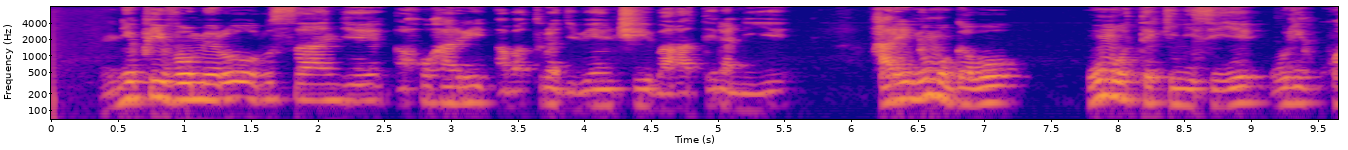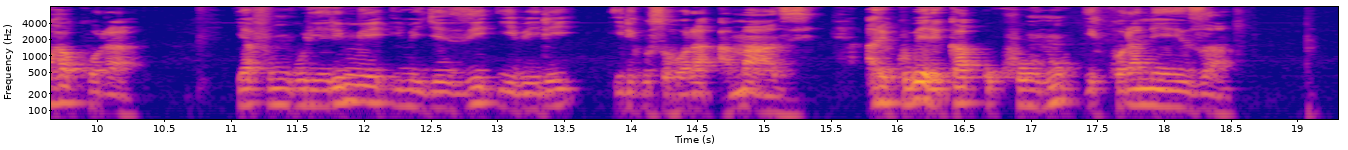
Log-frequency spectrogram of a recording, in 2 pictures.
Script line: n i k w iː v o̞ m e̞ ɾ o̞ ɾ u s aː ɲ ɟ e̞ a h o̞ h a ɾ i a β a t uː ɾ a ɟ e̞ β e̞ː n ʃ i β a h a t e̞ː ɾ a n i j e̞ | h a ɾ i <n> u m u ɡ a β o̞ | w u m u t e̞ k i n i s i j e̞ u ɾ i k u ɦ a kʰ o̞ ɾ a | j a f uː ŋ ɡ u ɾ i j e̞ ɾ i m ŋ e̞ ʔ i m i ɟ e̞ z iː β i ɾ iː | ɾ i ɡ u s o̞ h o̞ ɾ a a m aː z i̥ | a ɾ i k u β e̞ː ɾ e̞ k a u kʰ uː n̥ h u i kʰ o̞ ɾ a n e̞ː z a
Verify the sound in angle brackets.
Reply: correct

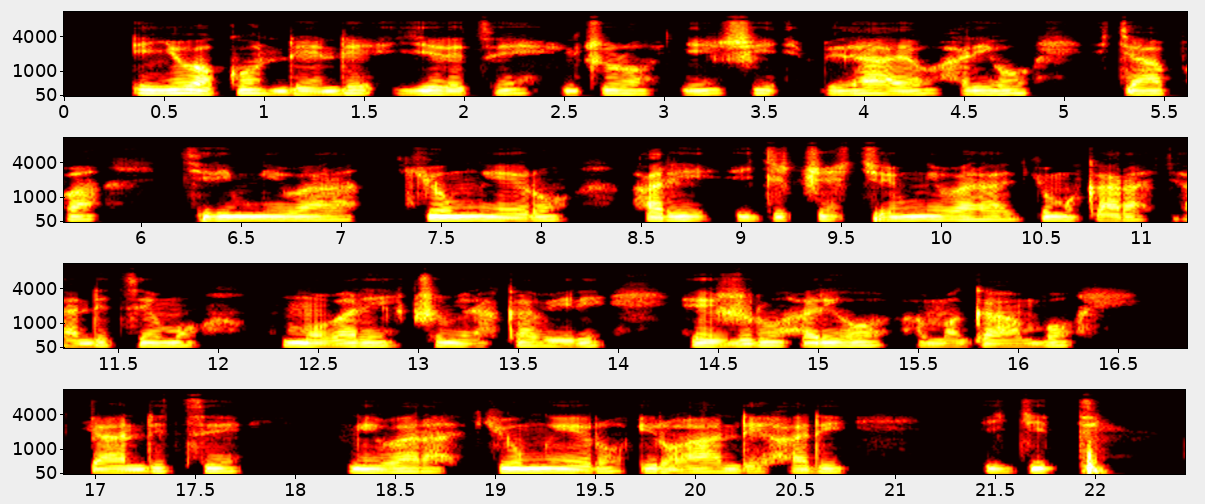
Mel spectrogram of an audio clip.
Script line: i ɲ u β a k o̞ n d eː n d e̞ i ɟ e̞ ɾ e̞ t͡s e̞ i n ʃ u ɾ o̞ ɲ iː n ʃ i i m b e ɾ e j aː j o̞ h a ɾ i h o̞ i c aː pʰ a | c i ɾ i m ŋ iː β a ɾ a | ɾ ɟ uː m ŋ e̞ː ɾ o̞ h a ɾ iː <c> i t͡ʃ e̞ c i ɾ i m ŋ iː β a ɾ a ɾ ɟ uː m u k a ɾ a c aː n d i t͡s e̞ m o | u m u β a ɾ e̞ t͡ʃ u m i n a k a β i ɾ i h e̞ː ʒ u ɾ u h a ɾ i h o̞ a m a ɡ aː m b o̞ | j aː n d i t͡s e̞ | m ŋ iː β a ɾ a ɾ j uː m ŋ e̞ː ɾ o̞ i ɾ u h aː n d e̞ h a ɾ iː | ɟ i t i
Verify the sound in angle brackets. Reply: incorrect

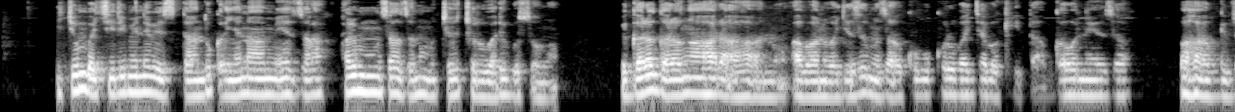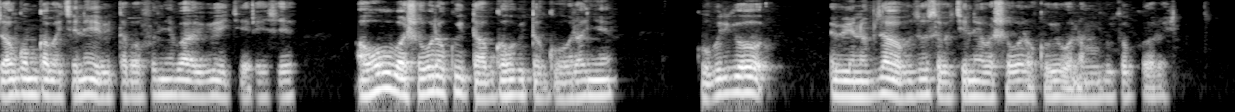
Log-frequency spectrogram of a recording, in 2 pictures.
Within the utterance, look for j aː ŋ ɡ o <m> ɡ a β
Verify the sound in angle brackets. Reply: correct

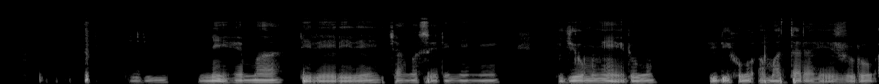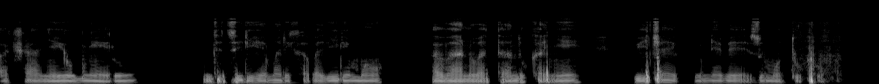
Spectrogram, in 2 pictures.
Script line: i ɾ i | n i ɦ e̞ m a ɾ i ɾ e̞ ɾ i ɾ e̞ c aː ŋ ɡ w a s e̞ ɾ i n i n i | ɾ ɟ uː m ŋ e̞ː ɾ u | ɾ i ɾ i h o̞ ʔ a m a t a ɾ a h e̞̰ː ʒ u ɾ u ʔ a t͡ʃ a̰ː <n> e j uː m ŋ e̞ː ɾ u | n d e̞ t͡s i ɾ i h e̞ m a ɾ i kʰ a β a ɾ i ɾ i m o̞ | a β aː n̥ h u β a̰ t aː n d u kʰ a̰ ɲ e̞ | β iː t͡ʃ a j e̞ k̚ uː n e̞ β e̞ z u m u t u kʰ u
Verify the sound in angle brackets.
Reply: incorrect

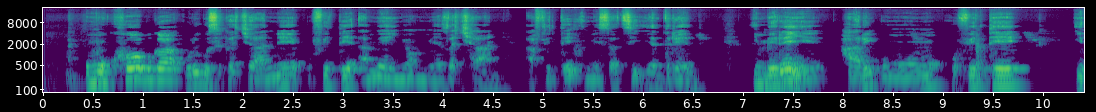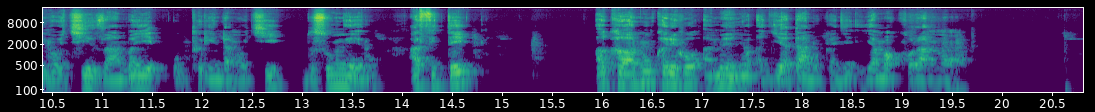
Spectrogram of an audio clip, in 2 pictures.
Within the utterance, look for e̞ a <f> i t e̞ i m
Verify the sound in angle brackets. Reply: correct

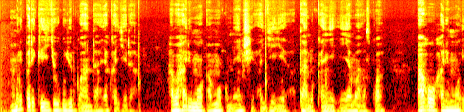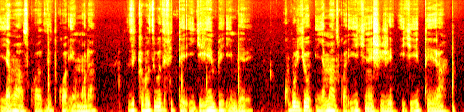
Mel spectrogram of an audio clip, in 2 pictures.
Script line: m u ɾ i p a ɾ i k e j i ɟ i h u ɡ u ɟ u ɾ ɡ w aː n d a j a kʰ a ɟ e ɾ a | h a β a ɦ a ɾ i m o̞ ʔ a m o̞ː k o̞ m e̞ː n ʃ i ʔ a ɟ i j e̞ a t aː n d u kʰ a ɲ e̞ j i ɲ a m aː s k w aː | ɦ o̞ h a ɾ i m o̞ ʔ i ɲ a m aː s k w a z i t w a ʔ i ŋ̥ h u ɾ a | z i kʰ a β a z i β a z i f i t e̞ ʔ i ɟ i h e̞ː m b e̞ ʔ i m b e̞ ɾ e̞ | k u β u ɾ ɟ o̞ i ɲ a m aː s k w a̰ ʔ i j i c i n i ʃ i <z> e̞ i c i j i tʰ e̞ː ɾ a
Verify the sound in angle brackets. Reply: incorrect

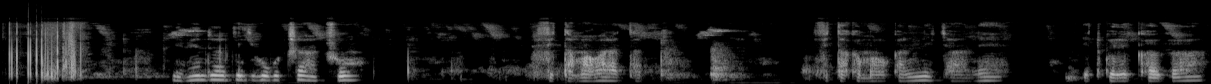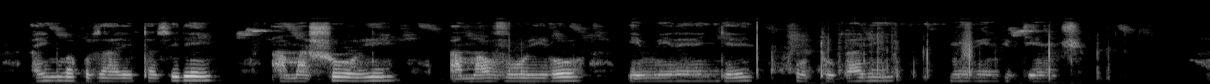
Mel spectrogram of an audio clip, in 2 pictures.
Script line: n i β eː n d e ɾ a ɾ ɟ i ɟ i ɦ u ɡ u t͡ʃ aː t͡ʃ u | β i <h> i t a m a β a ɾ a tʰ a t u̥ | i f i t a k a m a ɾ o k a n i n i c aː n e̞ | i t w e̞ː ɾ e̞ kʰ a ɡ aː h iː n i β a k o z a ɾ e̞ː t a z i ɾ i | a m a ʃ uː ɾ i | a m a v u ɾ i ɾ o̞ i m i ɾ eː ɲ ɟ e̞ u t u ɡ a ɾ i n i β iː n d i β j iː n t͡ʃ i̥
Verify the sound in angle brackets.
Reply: incorrect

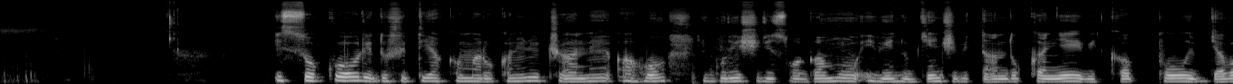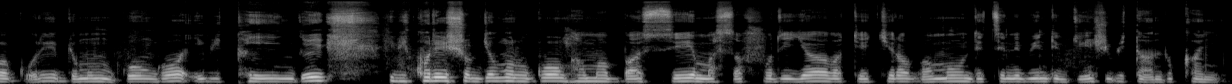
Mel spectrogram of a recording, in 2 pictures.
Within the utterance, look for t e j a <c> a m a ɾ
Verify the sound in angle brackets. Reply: incorrect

